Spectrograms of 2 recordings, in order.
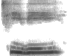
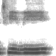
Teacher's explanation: they really do have the exact same amount of stress on both syllables, some people think of that as a spondee, but I feel like almost always you're stressing one of them a little bit more.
